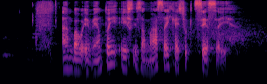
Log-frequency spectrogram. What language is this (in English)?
Esperanto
